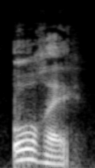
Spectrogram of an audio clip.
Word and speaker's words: aurai: Okay, so one more time, j'aurai, remember, A and O together will produce this O sound, A and I, E, aurai, alright, then tu auras,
